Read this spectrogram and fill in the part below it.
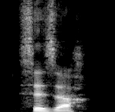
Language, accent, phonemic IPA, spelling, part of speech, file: French, France, /se.zaʁ/, césar, noun, LL-Q150 (fra)-césar.wav
- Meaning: Caesar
